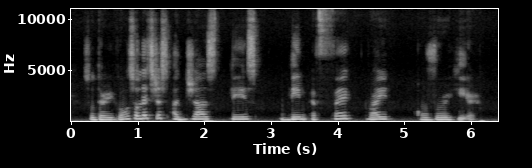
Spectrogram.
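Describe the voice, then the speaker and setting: A woman's dark, mellow, somewhat breathy voice, fairly high in pitch, at a very slow pace with ordinary pitch variation. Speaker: PowerPoint tutorial creator. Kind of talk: software tutorial narration. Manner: casual, step-by-step.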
